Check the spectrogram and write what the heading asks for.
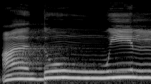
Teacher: Jadi ini cukup pakai nabar. Jadi kita naikkan intonasinya, jadi agak dibentak, digas ya.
